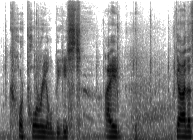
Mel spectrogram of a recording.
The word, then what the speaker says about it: Corporeal: triggers it really is whenever someone calls corporeal beasts and runescape corporal beast i'm like that's not even how it's spelled like that's not even close i know it's a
